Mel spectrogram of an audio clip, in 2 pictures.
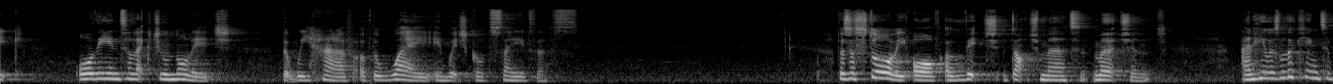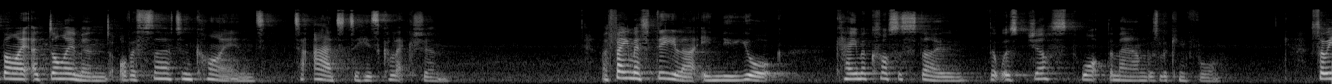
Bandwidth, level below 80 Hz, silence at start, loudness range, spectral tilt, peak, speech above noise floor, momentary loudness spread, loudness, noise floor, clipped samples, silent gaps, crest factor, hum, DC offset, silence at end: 13.5 kHz; -72 dBFS; 0 s; 9 LU; -4 dB/octave; -4 dBFS; 30 dB; 15 LU; -26 LUFS; -56 dBFS; under 0.1%; none; 22 dB; none; under 0.1%; 0 s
